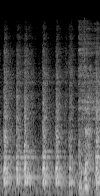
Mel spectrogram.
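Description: Live swing band playing, the drum kit keeping a steady beat of sharp hits under sustained low instrument notes.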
